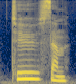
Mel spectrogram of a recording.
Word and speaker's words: tusen: The word for thousand with a long Swedish U sound. – Tusen.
